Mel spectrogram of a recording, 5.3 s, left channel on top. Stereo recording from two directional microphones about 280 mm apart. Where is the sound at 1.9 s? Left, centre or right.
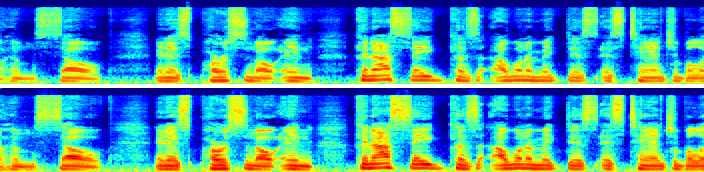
Centre.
